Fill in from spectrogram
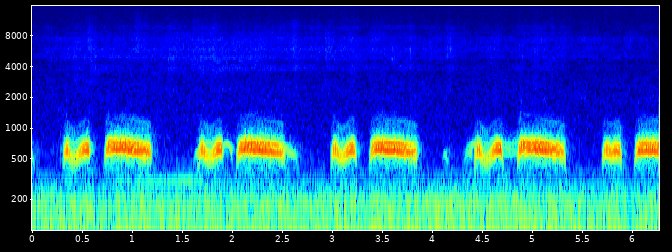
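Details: Booming-voiced wild spotted dove, caught quickly at a previously used place. It repeats a cooing phrase four times: a brief broken double coo, then a long even coo, with pauses between phrases and a quiet noisy background.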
